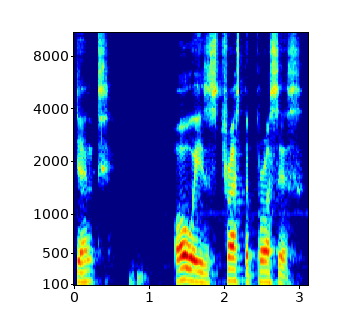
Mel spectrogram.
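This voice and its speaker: A man with a Zambian accent answering interview questions as a musician, phrasing his thoughts deliberately and haltingly. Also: medium pitch, steady tone, a little mellow.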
